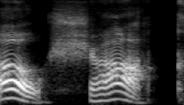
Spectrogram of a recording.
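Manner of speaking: put-on very slow, sarcastic, smartass facetious drawl. Retelling a reply to a doctor's ulcer news: retelling own facetious remark. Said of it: "I've never seen anybody be facetious".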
